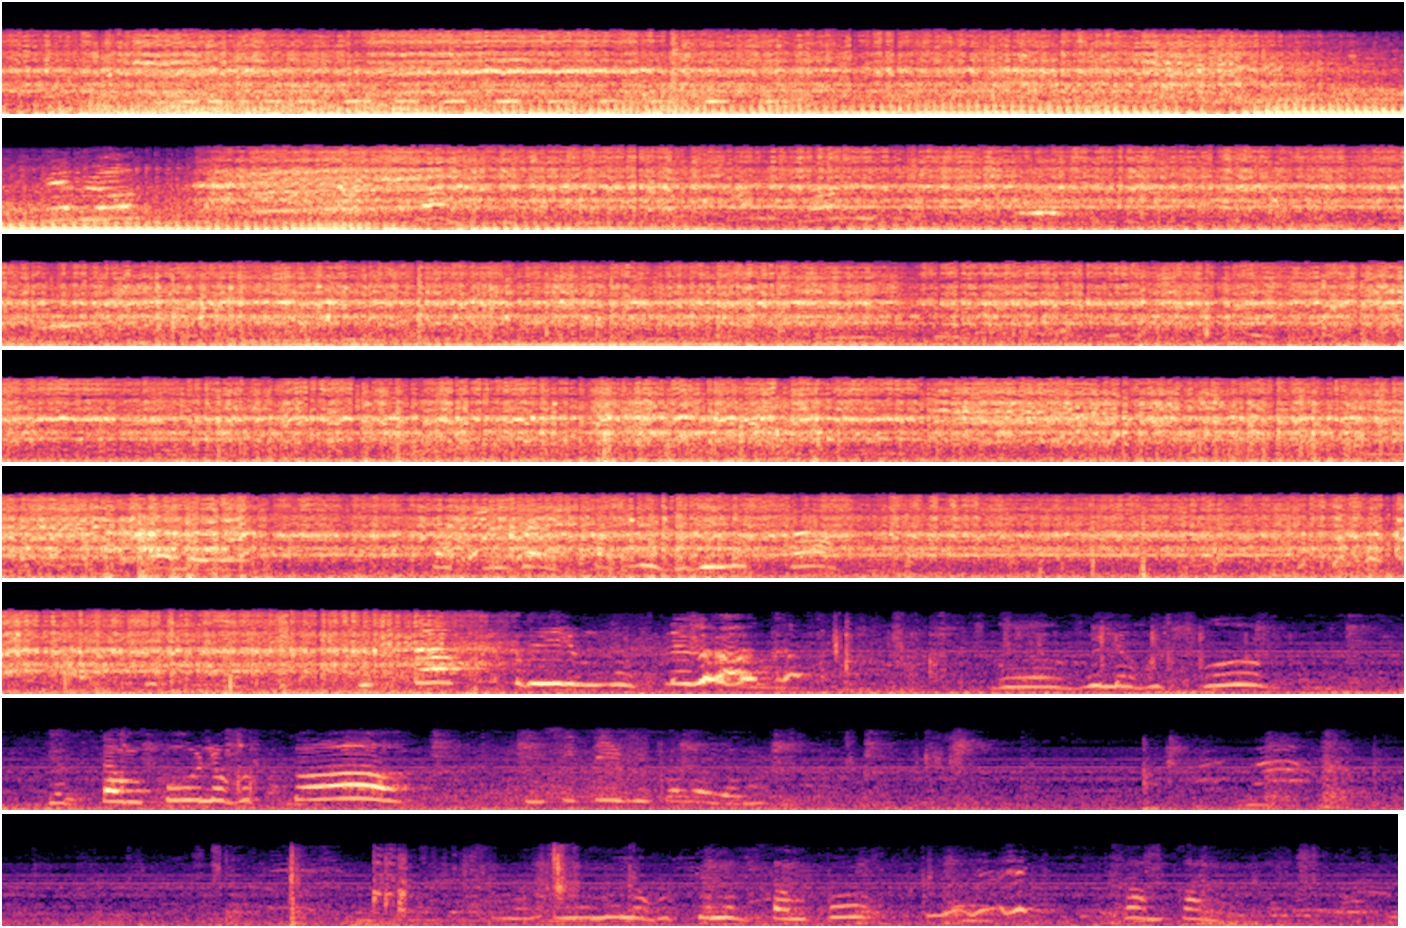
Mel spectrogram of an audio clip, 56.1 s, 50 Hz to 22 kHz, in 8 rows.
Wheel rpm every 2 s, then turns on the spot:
230, 230, 230, 60, 170, 230, 230, 230, 230, 230, 230, 240, 230, 230, 220, 230, 230, 240, 150, 0, 0, 0, 0, 0, 0, 0, 0, 0.
none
